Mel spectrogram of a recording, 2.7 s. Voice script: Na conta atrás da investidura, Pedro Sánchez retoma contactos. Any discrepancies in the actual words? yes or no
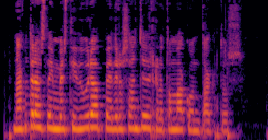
yes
